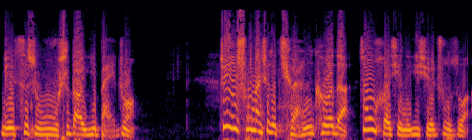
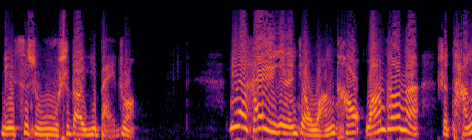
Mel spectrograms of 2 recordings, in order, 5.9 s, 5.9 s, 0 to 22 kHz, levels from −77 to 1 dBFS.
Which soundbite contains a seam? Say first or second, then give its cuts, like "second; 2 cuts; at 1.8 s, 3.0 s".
first; 2 cuts; at 2.7 s, 4.5 s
